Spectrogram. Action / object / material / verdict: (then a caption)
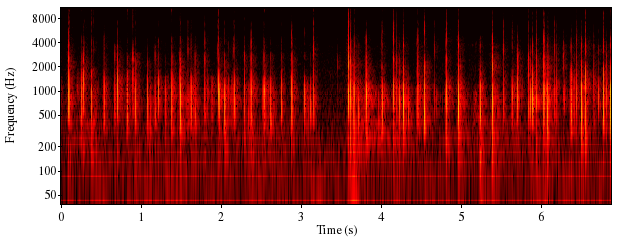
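tap / thin clear plastic sleeve / plastic / none. Long acrylic nails tap rapidly on a flat, thin, clear plastic pouch. The result is a fast, uneven stream of short, crisp clicks centered in the midrange, with a few brighter ticks, no low end and no ring after each hit. The tapping stops briefly just past the midpoint, then resumes at the same pace.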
